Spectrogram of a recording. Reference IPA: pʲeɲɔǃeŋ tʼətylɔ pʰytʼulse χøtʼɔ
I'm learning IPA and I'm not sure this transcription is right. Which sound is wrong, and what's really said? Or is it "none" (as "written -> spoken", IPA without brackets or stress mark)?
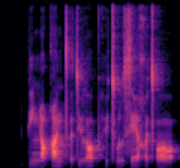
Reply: ǃ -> q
